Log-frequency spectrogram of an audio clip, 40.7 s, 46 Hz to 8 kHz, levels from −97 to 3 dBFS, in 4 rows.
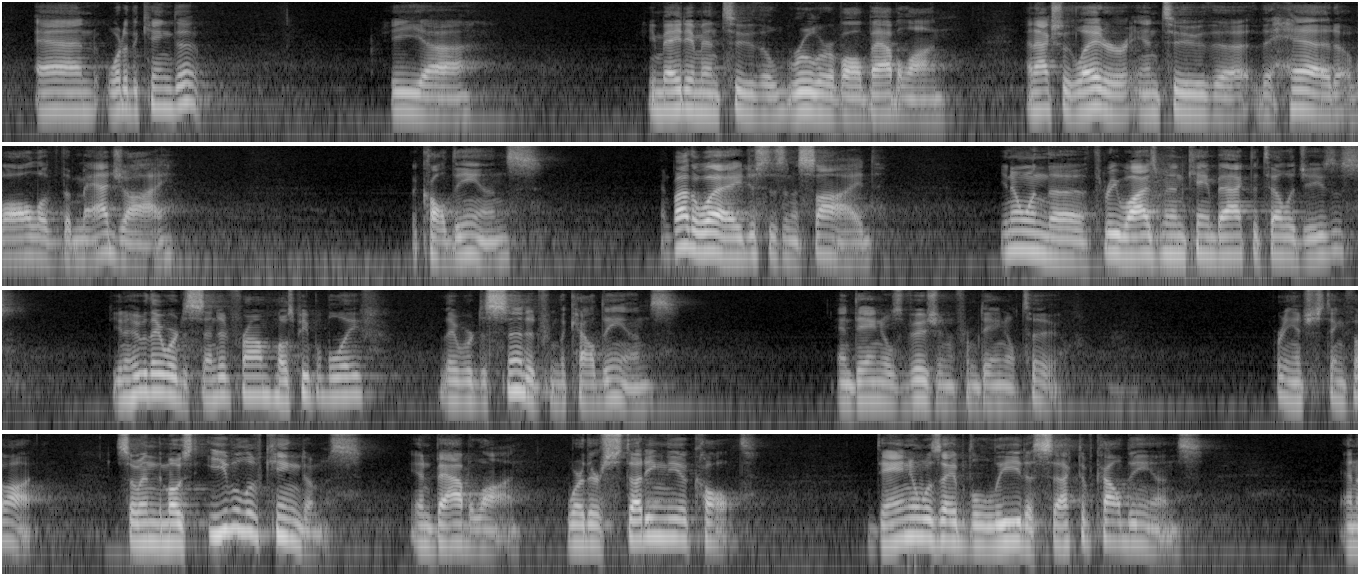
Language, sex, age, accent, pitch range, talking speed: Russian, male, 40-59, American, 115-150 Hz, 150 wpm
